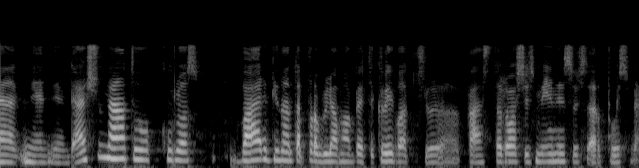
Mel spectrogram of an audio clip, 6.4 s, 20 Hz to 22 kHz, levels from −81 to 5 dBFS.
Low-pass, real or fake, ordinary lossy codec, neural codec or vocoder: 7.2 kHz; fake; Opus, 64 kbps; codec, 16 kHz in and 24 kHz out, 1.1 kbps, FireRedTTS-2 codec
